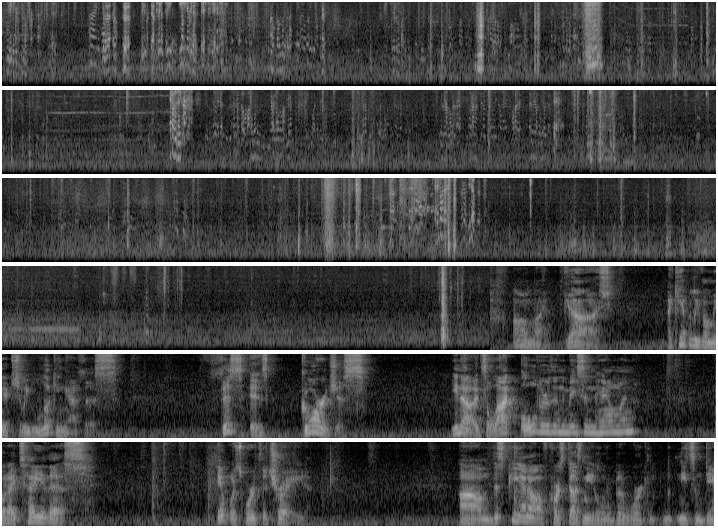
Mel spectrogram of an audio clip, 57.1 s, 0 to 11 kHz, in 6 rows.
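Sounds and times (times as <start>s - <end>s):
steady background hum: 0.0s - 57.0s.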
